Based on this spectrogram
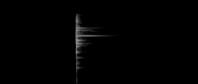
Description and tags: Hitting Metal 03
impact, iron, dispose, garbage, metal, hit, rubbish, metallic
